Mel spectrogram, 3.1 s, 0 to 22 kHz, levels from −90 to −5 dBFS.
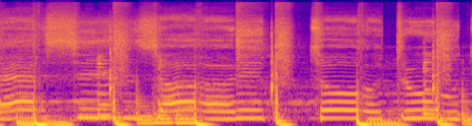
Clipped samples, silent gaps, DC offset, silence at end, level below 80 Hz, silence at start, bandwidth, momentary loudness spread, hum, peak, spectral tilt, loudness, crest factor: under 0.1%; none; under 0.1%; 0 s; -20 dBFS; 0 s; over 20 kHz; 3 LU; none; -4 dBFS; -4 dB/octave; -16 LUFS; 12 dB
